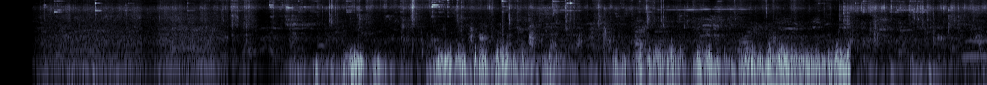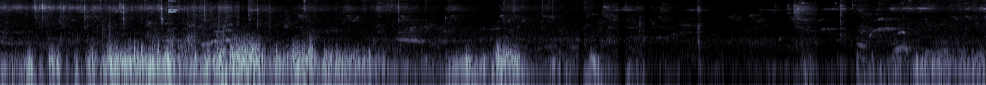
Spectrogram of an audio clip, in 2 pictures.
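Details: A large group of dogs running and playing together at a dog park on a Friday evening; loud, low, irregular bursts of barking come thick and fast, with people talking throughout.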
